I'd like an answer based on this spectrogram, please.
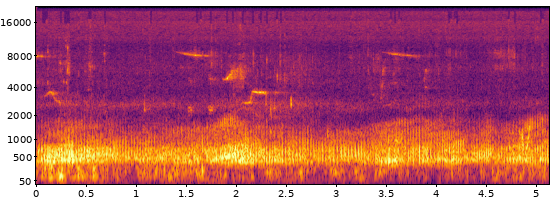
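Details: Croaking frogs at a pond in Estonian countryside during spring form a continuous dense chorus, with a few brief whistled bird calls drifting above.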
